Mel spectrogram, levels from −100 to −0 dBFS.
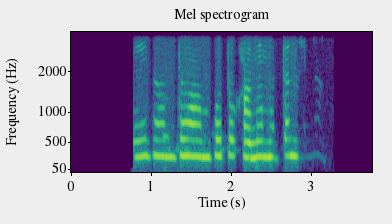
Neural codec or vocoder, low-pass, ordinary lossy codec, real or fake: none; 3.6 kHz; none; real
